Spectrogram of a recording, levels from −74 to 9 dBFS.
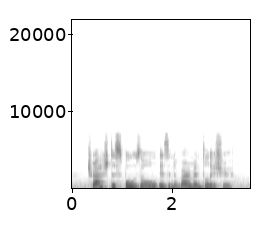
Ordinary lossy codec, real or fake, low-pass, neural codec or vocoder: none; real; 7.2 kHz; none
